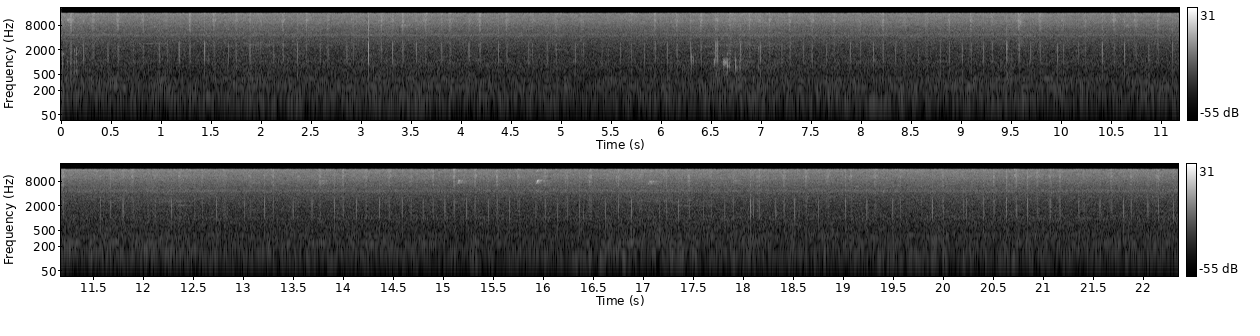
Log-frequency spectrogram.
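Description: Light, irregular tapping of a fingertip on a phone's touchscreen, many small clicks in a row, picked up by the phone's own microphone over a steady low hum.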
